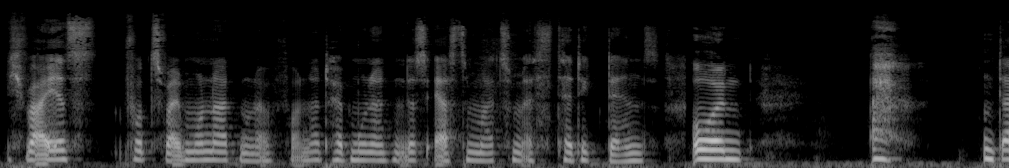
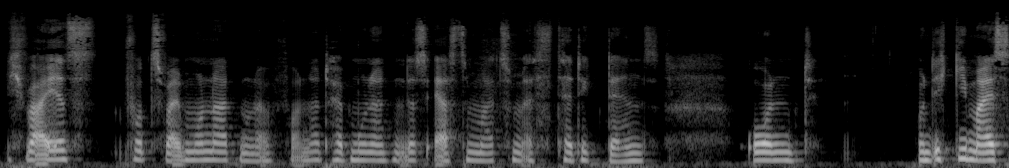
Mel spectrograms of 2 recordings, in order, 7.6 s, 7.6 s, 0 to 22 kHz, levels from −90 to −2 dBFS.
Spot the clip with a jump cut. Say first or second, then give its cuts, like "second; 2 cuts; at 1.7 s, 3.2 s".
first; 1 cut; at 5.1 s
